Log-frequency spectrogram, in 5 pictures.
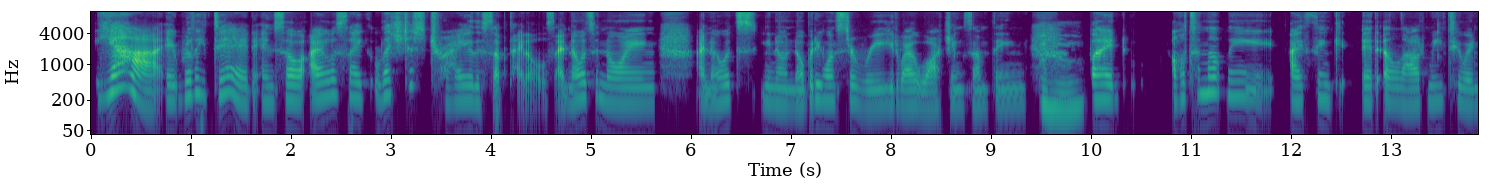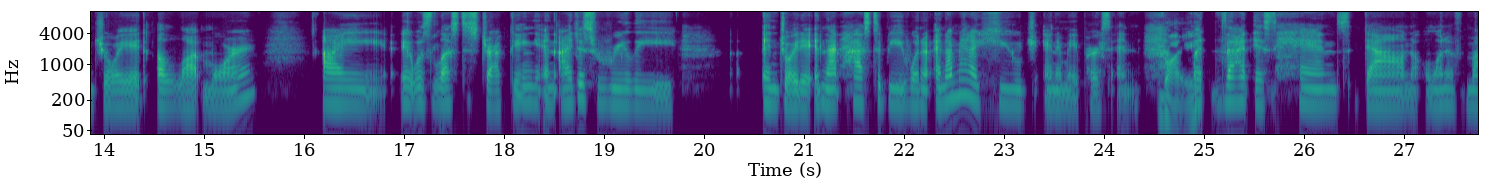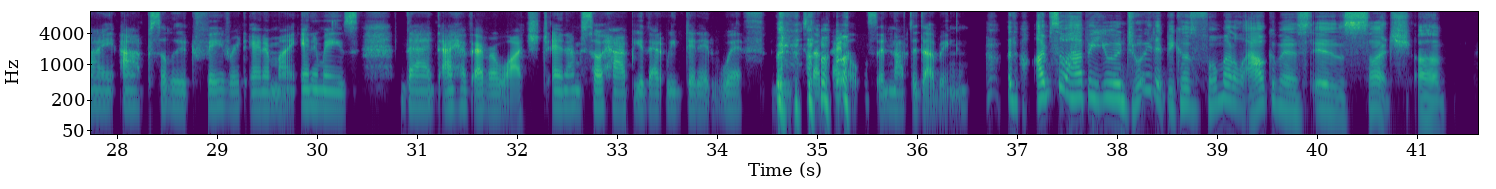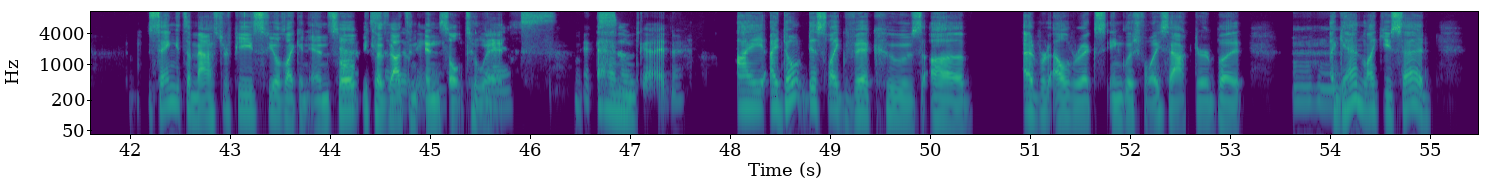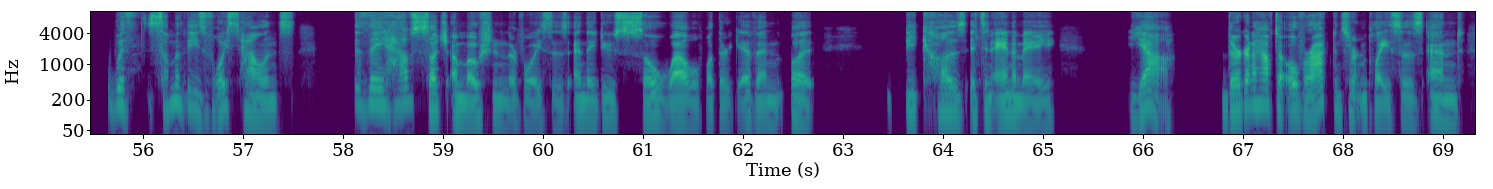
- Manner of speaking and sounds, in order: laugh; gasp; tapping
- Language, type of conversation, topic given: English, unstructured, Should I choose subtitles or dubbing to feel more connected?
